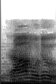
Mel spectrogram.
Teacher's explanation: అది గురువు లఘువు లఘువు రా అనే దీర్ఘం కాబట్టి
